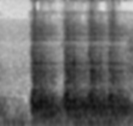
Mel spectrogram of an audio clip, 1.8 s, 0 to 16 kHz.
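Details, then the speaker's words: Hand-spun crankshaft bearing from a disassembled KD 175 engine during rebuild gives a gritty, grating rumble that swells and fades. Rust is on the cage and along the outer race. "um the crank bearings that one is very noisy if you can hear that"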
